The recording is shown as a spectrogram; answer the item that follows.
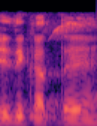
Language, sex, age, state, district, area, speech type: Santali, male, 45-60, Odisha, Mayurbhanj, rural, spontaneous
